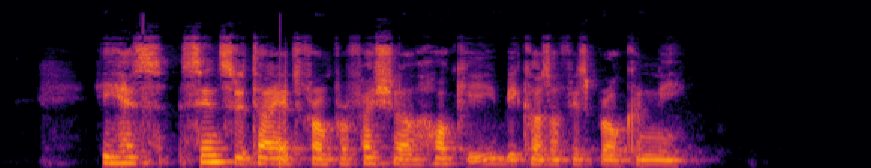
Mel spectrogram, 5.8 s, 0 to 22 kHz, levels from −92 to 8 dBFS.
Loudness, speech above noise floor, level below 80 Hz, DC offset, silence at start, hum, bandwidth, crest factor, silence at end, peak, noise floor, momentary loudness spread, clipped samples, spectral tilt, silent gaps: -18 LUFS; 62 dB; -54 dBFS; under 0.1%; 0.7 s; none; 9.6 kHz; 18 dB; 1.25 s; -2 dBFS; -80 dBFS; 9 LU; under 0.1%; -4 dB/octave; none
